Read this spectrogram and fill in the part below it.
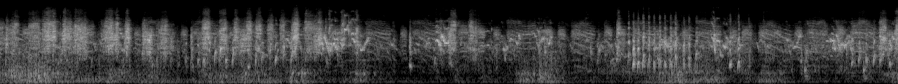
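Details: Budgerigars feeding on corn; a flock of Australian parrots gives continuous harsh chatter and high chirps, rising and falling in intensity.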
